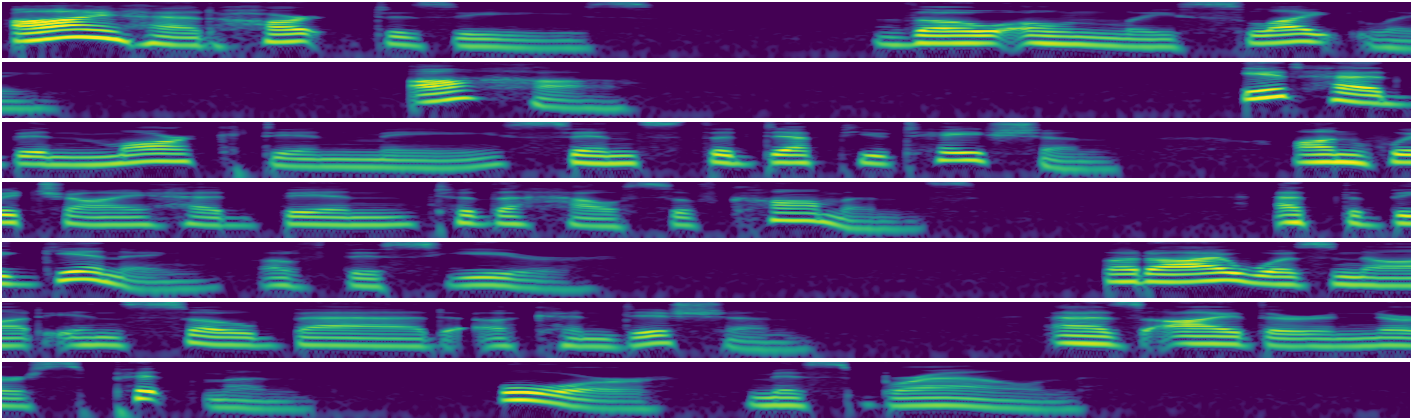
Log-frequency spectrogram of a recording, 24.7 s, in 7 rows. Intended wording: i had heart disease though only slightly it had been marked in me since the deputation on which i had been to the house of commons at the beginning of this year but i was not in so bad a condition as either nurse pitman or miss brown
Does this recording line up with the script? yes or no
no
